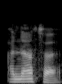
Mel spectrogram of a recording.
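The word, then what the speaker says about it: あなた: Anat see, I'm still trying to say an anata anata and it's not anesa.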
